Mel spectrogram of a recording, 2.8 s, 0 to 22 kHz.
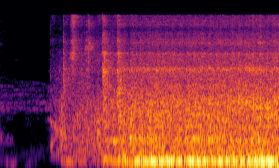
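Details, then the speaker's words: Honda Vario Techno 125 FI scooter test start after water pump replacement and radiator coolant refill: fires at once and settles into a steady, even idle with no rattle or whine; runs well. "Oke teman-teman ya, motor menyala dengan baik."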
